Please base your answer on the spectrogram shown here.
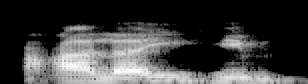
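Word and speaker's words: عَلَيْهِمْ: আলাইহিম, আলাই আইনটা উচ্চারণ একটু খেয়াল রাখতে হবে, আইনের উচ্চারণ, আলাইহিম, আলাইহিম।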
